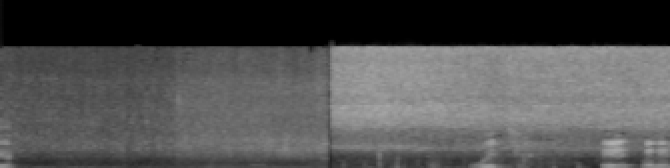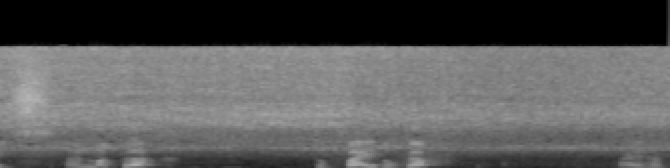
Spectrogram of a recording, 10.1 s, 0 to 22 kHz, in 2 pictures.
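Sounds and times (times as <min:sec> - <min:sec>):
pressure cooker hissing steam: 0:01.8 - 0:10.0.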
